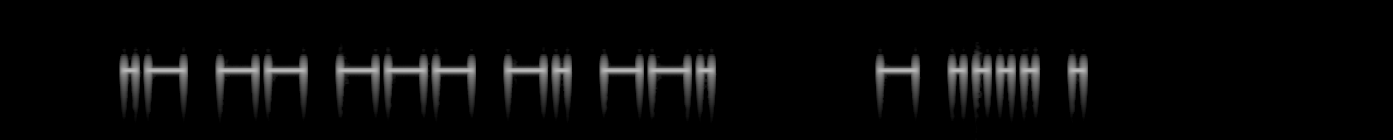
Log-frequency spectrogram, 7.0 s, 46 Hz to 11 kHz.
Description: Morse code, heard as a keyed tone, about 20 wpm, 700 Hz. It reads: AMONG THE
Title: 2x Word-Spacing - Sets of 2 Words - 20wpm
